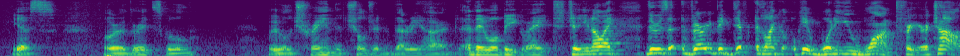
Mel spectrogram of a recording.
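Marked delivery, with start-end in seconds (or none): 0.1-5.7 very low, flat, unenthused deadpan, acted. Recalling school interviews, speaker mimics the unexcited rabbis: mimicking flat, unenthusiastic talk. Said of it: "the ones that were just like".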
